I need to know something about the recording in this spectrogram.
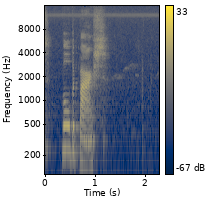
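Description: A woman speaks calmly through a microphone over loudspeakers.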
